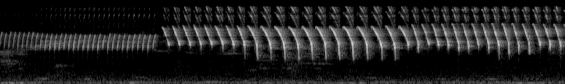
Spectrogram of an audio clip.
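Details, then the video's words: Canary singing a long cengkok song meant to lure silent canaries to sing: a soft buzzy trill, then a loud rapid series of slurred notes. "Kenari Gacor Durasi Panjang Cengkok Istimewa! Efektif Buat Memancing Kenari Macet Biar Gacor Kembali"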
